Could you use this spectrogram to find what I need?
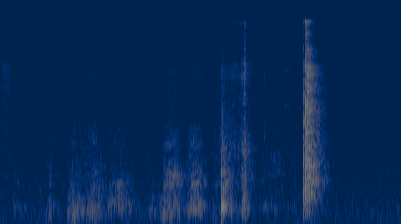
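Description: A plastic ruler slides over paper and clacks down.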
